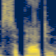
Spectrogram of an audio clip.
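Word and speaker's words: zapato: e in most regions the letter Z is pronounced like the s in C for example sapato for shoe in Spain particularly in castian Spanish it is pronounced like the th in thin the letter combin Q is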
